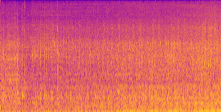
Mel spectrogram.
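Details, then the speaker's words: Shop forklift spitting antifreeze out the exhaust, head gasket suspected, with a sealer added: steady, rough, lumpy idle at about four beats a second under a low drone, misfiring; blown head gasket suspected, not confirmed. "It's got a blown head gasket, we think. It's puking antifreeze out the exhaust."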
